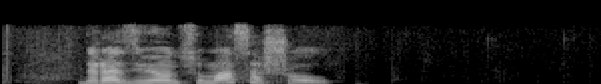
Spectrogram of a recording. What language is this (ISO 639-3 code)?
rus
